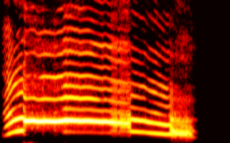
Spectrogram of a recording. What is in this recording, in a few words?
voice woman scream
